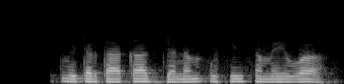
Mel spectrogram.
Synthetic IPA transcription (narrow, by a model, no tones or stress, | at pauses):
kmɪt̪ɾt̪aːkaːd͡ʒɐnəmʊsisɐməjɦʊwaː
